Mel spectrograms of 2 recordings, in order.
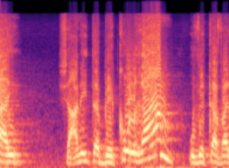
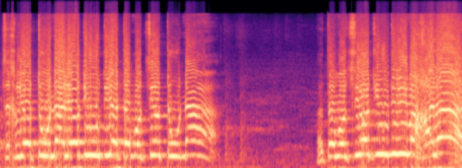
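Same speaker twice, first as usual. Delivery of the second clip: high, shouted exhortation; full-force preaching; 12 semitones higher, 4 dB louder than usual. Real, not acted. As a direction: thunder at the congregation, urging belief. (דרשה בצעקות)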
